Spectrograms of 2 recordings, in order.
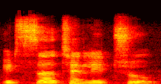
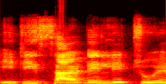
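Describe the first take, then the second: First: The words 'it is' are contracted to 'it's'. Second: The words 'it is' are said in full. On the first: The speaker calls it right. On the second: The speaker calls it wrong.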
